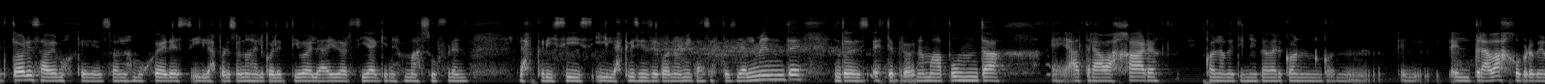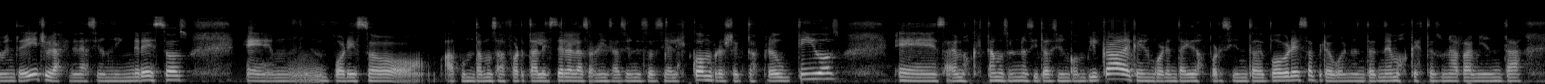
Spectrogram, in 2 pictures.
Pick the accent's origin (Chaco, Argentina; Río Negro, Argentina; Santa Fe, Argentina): Río Negro, Argentina; Bariloche; moved away as an adult; now in Buenos Aires, Argentina; estoy formada casi que íntegramente en la escuela pública. Soy de Bariloche, allí fui a un jardín público, después a la escuela pública, a un secundario público de gestión privada, y después tuve la oportunidad de venir a Buenos Aires a estudiar en la universidad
